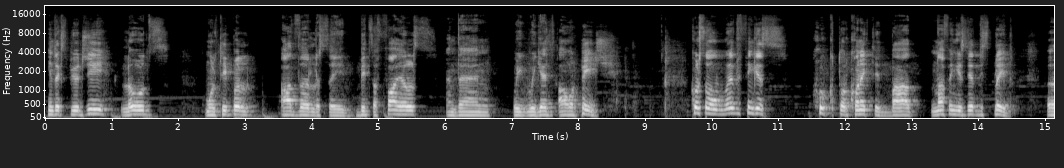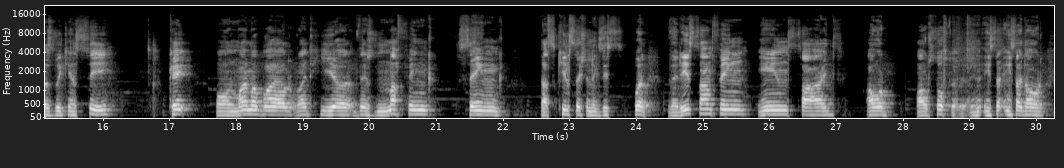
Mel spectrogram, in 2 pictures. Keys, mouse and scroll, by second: 8.4 click, 8.4 ctrl+shift+7, 8.8 ctrl+shift+2, 15.4 ctrl+shift+7.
